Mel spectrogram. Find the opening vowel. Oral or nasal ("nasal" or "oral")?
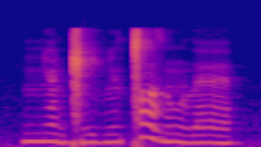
nasal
